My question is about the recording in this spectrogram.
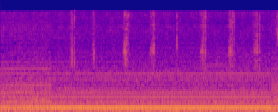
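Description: Needle and thread being drawn through the plush fabric of a costume character head in hand sewing: a run of short, soft rasps, about two or three a second, from about a second in. Underneath is a loud, steady low hum.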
